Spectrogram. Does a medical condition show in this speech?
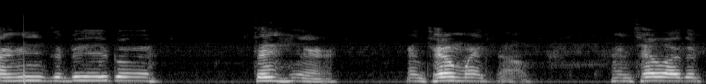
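Yes: cerebral palsy.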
